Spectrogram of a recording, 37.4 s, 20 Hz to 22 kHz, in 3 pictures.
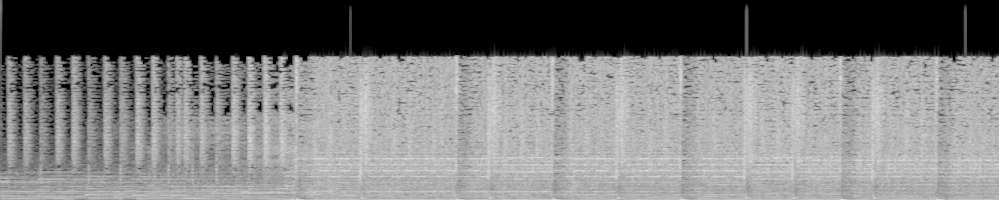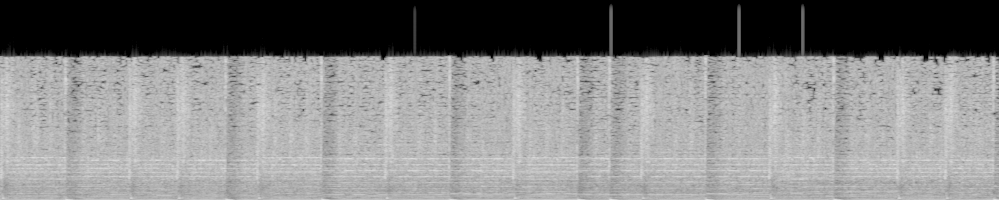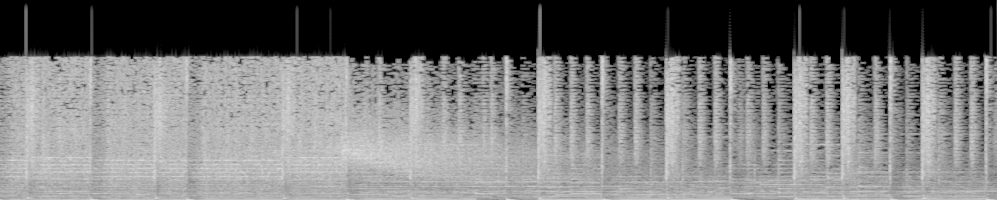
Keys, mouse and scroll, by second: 0.1 s, 8.4 ctrl+z, 32.9 F3.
